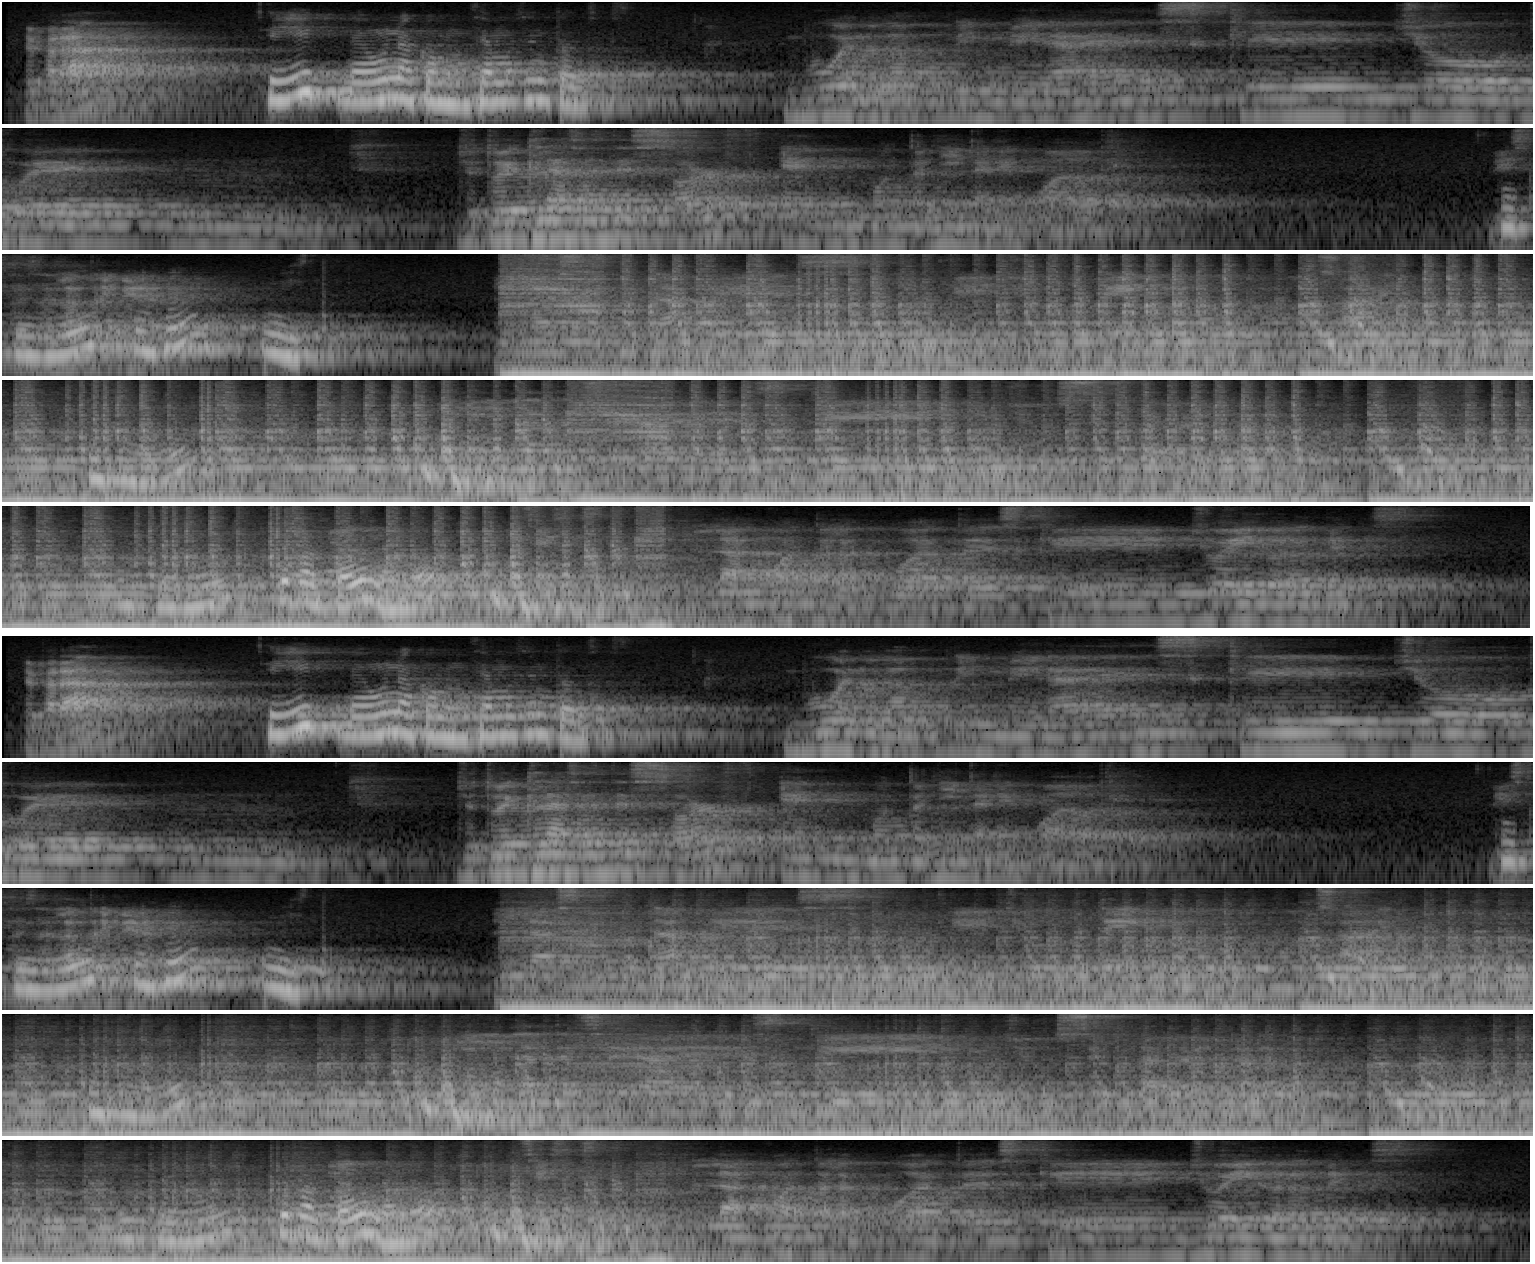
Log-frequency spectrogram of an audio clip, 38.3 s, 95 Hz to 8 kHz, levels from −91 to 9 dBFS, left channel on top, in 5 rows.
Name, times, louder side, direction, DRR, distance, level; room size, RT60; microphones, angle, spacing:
voice 1, 0.1-0.5 3.9-8.1 8.4-9.6 9.9-13.3 15.1-16.1 17.8-19.6 20.0-22.3 25.1-27.7 28.0-29.4 32.2-32.4 33.2-33.7 34.1-37.6, equal, 30° right, -2 dB, 7.1 m, -38 dB
voice 2, 1.3-3.0 15.1-16.3 16.6-16.8 23.4-23.9 31.1-32.8, left 1 dB, 5° left, 2 dB, 0.7 m, -28 dB
sound 1, 17.8-33.9, equal, 55° left, 2.3 m, -23 dB
22.5 x 21.0 x 7.1 m, 2.2 s
head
